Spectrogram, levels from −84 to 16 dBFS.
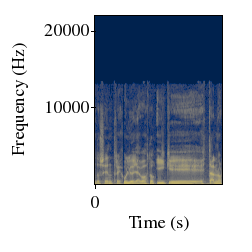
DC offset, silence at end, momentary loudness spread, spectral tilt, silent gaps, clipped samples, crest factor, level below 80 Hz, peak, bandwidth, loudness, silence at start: under 0.1%; 0 s; 4 LU; -6 dB/octave; none; under 0.1%; 12 dB; -34 dBFS; 0 dBFS; 13 kHz; -12 LUFS; 0 s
